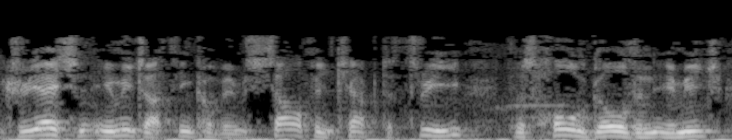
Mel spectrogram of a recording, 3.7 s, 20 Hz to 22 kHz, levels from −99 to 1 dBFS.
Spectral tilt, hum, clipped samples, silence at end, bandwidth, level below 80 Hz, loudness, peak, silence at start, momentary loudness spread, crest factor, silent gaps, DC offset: -5.5 dB/octave; none; under 0.1%; 0 s; 7.8 kHz; -48 dBFS; -26 LUFS; -8 dBFS; 0 s; 11 LU; 16 dB; none; under 0.1%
